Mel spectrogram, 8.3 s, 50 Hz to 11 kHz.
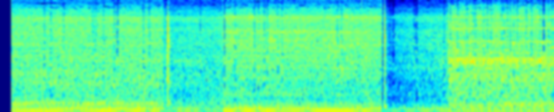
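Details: Steady low drone with a humming tone under vehicle noise, dipping briefly twice; suspected 4L60E transmission or transfer case noise, unconfirmed.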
